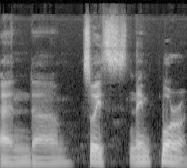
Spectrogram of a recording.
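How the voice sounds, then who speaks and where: A man with a Nigerian accent and a dark, mellow tone on a very clean recording with a silent background. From southern Nigeria, Delta State (Urhobo). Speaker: guest sharing faith journey. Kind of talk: interview testimony.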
